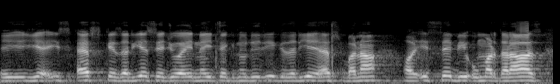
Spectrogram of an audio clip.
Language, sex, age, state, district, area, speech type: Urdu, male, 45-60, Bihar, Supaul, rural, spontaneous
